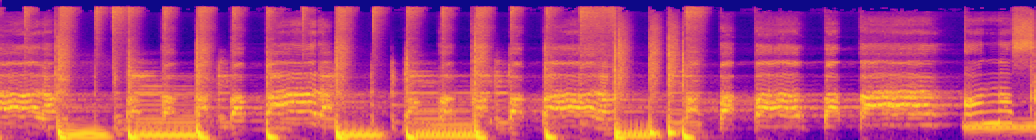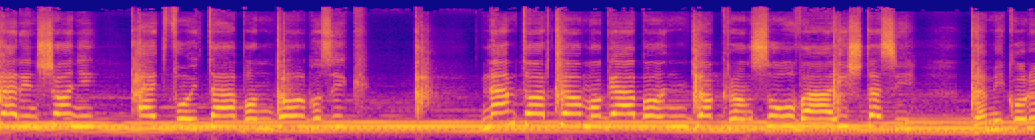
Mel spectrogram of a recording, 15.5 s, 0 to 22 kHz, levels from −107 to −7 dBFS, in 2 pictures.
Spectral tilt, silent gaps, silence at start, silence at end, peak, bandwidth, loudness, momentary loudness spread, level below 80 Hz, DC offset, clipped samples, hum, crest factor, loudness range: -5 dB/octave; none; 0 s; 0 s; -4 dBFS; 19 kHz; -19 LUFS; 7 LU; -28 dBFS; under 0.1%; under 0.1%; none; 14 dB; 3 LU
